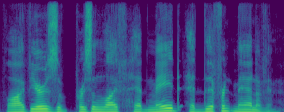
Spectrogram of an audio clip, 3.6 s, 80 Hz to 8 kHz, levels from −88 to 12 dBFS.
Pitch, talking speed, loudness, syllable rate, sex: 145 Hz, 200 wpm, -17 LUFS, 4.4 syllables/s, male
